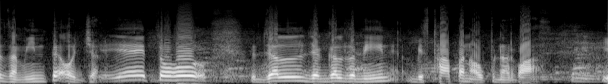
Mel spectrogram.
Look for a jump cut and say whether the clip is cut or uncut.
cut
